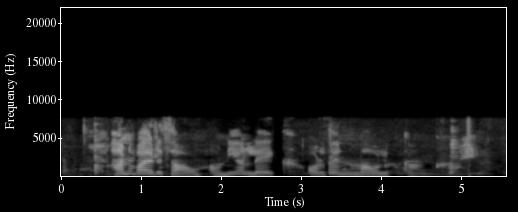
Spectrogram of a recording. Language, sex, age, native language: Icelandic, female, 18-19, Romanian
